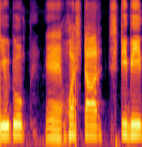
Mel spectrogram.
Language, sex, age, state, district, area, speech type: Bengali, male, 18-30, West Bengal, Nadia, rural, spontaneous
